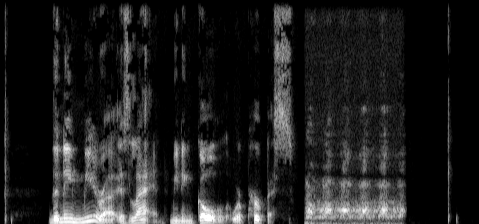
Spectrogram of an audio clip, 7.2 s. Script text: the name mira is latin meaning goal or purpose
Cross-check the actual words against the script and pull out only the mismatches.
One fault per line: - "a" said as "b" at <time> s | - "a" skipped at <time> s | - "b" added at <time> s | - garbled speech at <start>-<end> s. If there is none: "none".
none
